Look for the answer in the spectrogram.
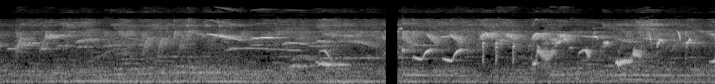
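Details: White-rumped shama of Lampung Super stock: lively song of looping whistles, downslurred notes and clipped chirps, broken by a brief silent gap near the middle, with steady hiss throughout.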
